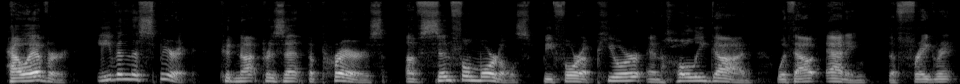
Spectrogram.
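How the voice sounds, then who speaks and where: A man's voice: on the high side, sing-song, unhurried, few pauses. Man reading a devotional study aloud. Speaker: reader of a religious study. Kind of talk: scripted devotional narration, read aloud.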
